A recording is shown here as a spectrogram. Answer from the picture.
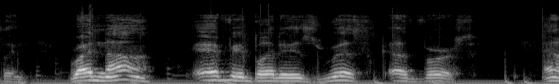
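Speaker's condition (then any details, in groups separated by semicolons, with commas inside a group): ALS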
